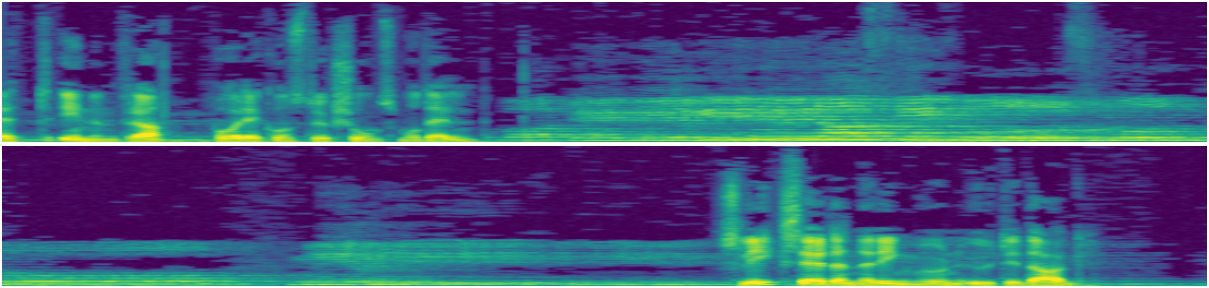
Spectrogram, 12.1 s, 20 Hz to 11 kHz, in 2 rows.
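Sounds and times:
choir chanting long held notes: 2.6s - 9.8s.

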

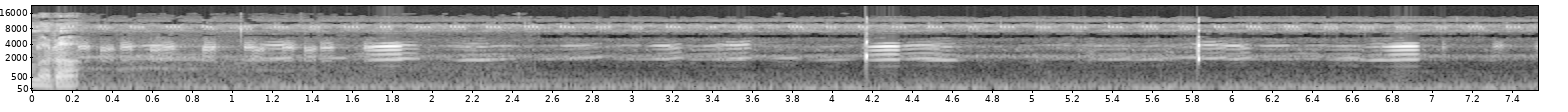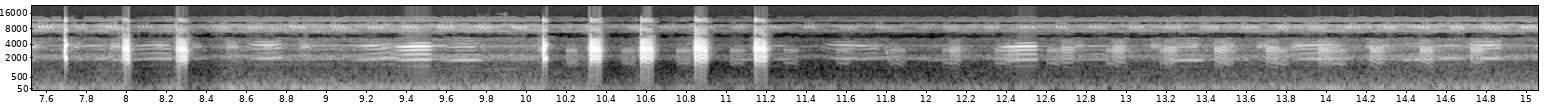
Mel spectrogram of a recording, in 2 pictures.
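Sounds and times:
faint chirping: 0.0s - 15.0s
frog calling: 0.0s - 15.0s
high insect whine: 0.0s - 15.0s.

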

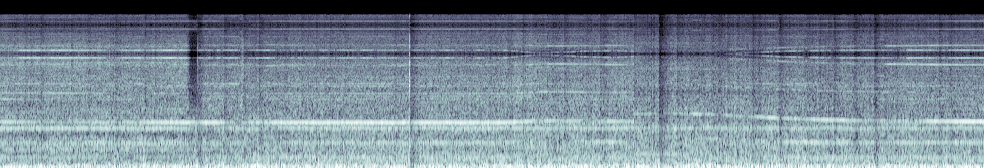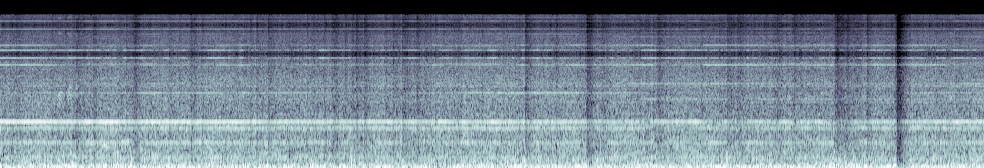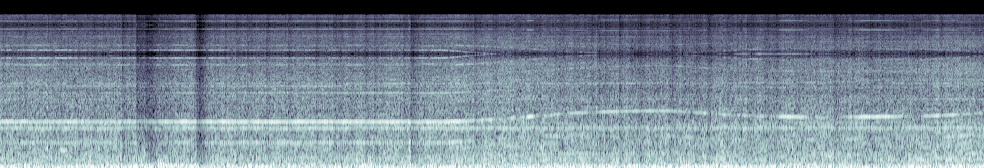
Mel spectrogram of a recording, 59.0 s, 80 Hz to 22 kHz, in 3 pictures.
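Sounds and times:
propeller drone: 0.0s - 59.0s
turbine whine: 0.0s - 59.0s.

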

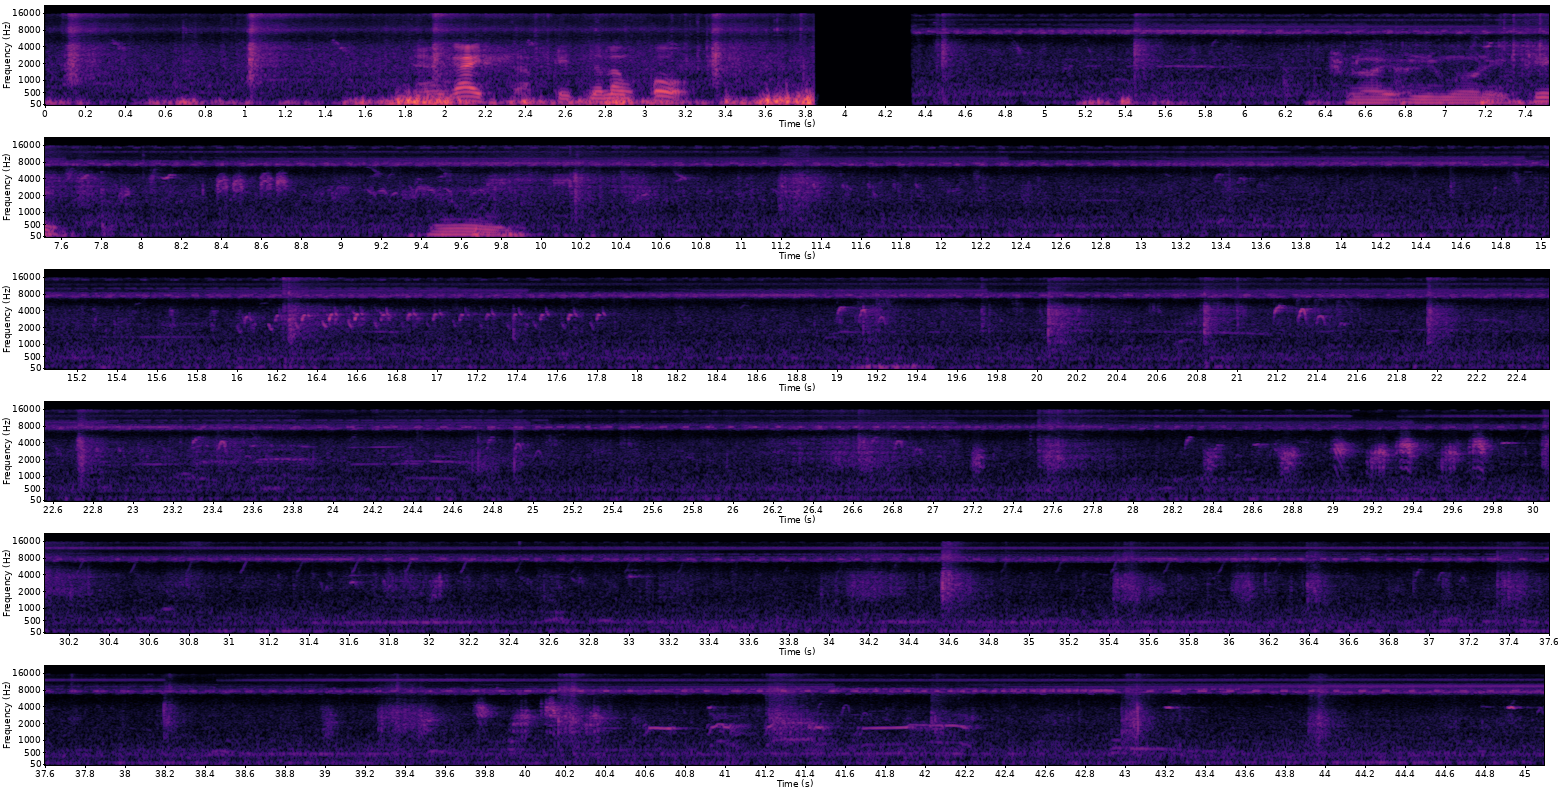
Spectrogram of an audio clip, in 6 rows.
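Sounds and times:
rustles: 0.0s - 3.8s, 4.4s - 45.0s
high insect drone: 4.4s - 45.0s
bird chirps: 14.8s - 17.9s, 28.2s - 30.0s, 39.4s - 41.9s.

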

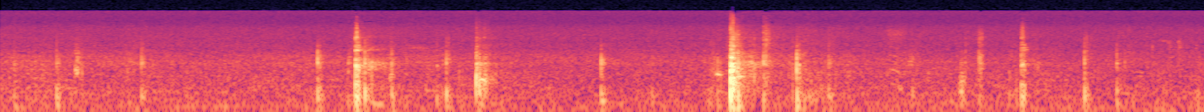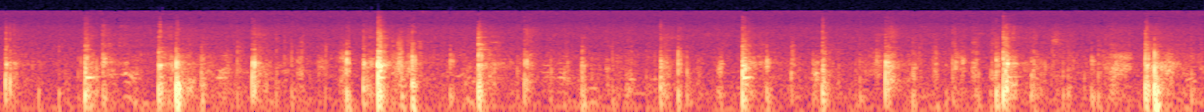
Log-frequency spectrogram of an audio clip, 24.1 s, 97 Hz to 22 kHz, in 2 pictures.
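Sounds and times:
tennis ball hitting rackets: 3.2s - 5.0s, 7.1s - 8.4s, 12.0s - 24.0s.

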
